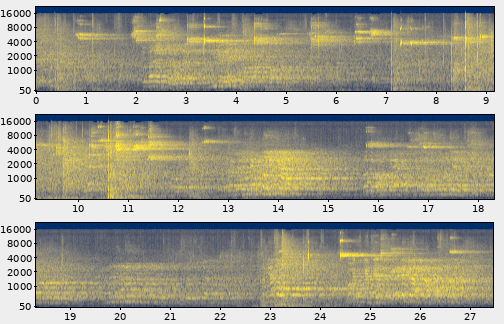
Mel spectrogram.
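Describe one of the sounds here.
Men shout to each other during a game, with echo.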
